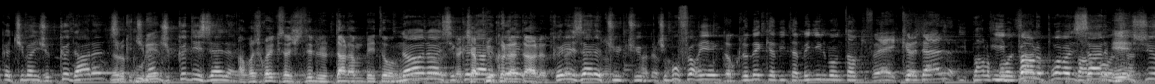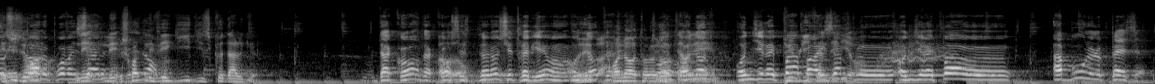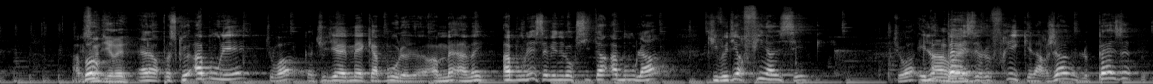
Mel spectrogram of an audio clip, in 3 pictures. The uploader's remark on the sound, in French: 2h en direct des Grandes Tables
